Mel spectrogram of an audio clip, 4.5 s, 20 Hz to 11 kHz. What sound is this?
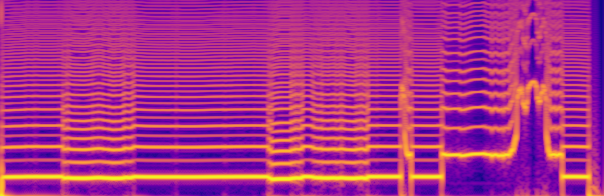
Sound effects > Electronic / Design
Optical Theremin 6 Osc dry-013
Alien, Analog, Bass, Digital, DIY, Dub, Electro, Electronic, Experimental, FX, Glitch, Glitchy, Handmadeelectronic, Infiltrator, Instrument, Noise, noisey, Optical, Otherworldly, Robot, Robotic, Sci-fi, Scifi, SFX, Spacey, Sweep, Synth, Theremin, Theremins, Trippy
